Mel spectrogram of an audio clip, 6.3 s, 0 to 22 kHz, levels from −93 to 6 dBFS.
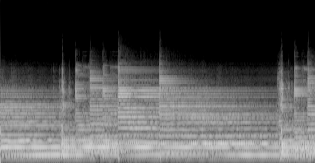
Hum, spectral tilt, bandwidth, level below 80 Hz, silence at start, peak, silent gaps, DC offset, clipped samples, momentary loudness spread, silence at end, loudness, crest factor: none; -9 dB/octave; 5.6 kHz; -42 dBFS; 0 s; -2 dBFS; none; under 0.1%; under 0.1%; 4 LU; 0 s; -16 LUFS; 14 dB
